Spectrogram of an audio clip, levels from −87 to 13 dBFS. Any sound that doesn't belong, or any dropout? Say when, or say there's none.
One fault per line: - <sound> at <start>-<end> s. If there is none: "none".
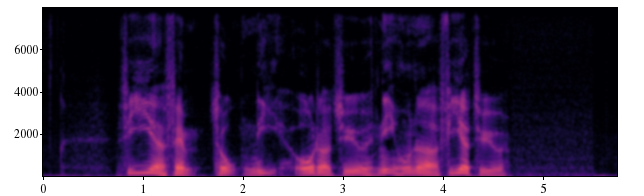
none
